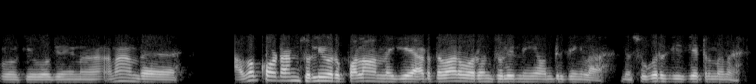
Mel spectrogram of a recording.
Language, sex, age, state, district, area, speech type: Tamil, male, 30-45, Tamil Nadu, Salem, urban, conversation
